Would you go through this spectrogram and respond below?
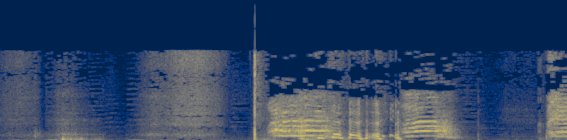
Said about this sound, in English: I'll let you slap yourself now. Go ahead and slap yourself. In the face? Yes.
